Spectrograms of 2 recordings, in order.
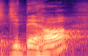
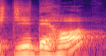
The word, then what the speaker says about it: Diderot: ó, foi organizado e coordenado pelo filósofo Denis Diderot e o matemático D'Alembert, tá? Jean D'Alembert, é mais ou menos assim que se pronuncia o nome deles, tá? Aqui está o Denis Diderot, tá?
